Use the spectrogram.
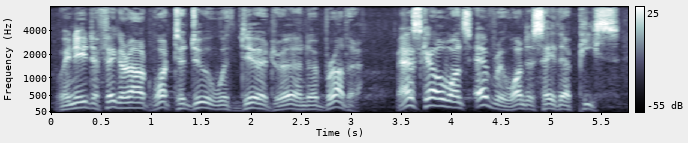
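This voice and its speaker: An actor playing a cautious senior mentor of monster hunters in a video game, deliberate and authoritative. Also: male voice, mid-range voice, sing-song, husky.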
